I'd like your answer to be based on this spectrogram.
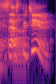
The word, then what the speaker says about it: Saskatoon: Well, I remember, Stephen, you talking about the last time you came, talking about the that pie that you like, the scatacoon or... – Scatacoon, actually. – Yeah. – Scatacoon, but it's close. – What is syllables? Saskatoonberry pie. – Saskatoon. I was close.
